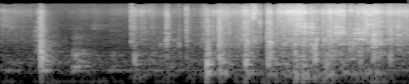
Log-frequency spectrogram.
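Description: Hands handling carded die-cast toy cars in a cardboard case: plastic blister packs and card backs rustling and clicking against each other and the cardboard. A single knock comes about half a second in, and continuous rustling starts about a second and a half in.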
